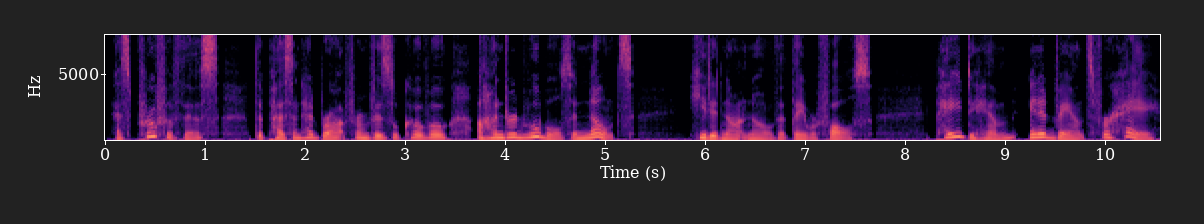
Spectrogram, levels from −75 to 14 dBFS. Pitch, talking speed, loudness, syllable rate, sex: 200 Hz, 170 wpm, -18 LUFS, 4.0 syllables/s, female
